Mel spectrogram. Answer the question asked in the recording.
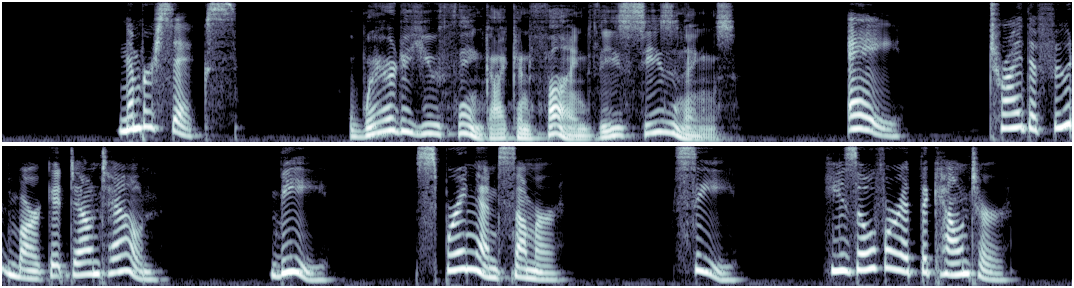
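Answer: A: Try the food market downtown.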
